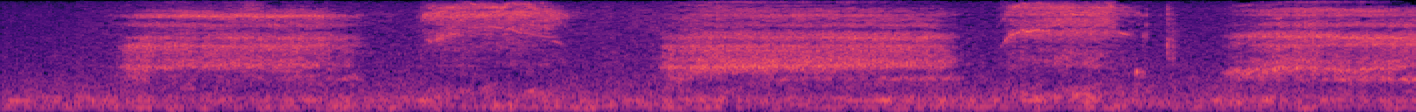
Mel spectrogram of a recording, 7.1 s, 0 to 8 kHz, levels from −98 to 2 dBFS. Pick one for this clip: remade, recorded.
recorded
